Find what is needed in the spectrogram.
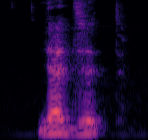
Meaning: feminine singular of ledit
- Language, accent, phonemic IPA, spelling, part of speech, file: French, Canada, /la.dit/, ladite, determiner, LL-Q150 (fra)-ladite.wav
